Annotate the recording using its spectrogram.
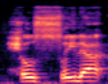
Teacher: صاد موٹا حرفوں میں سے ہے، حروف مستعلیہ میں سے ہے تو ہم موٹا کر کے پڑھیں گے۔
